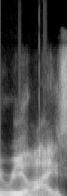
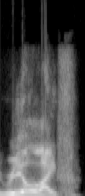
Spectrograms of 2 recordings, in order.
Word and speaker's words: realize: I've got more money realize realize sounded like you said real life Lily Realize Real Lies yeah all right all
